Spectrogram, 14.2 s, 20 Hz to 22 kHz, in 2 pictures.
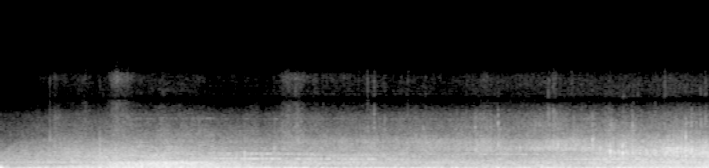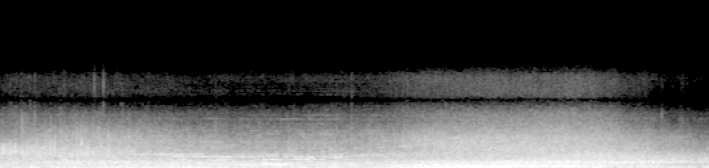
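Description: An all-wheel-drive Hyundai Ioniq 5 electric car driving past on a tarmac road: tyre and road noise that swells and fades as it approaches and passes, with a faint high whine over it and no engine sound.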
